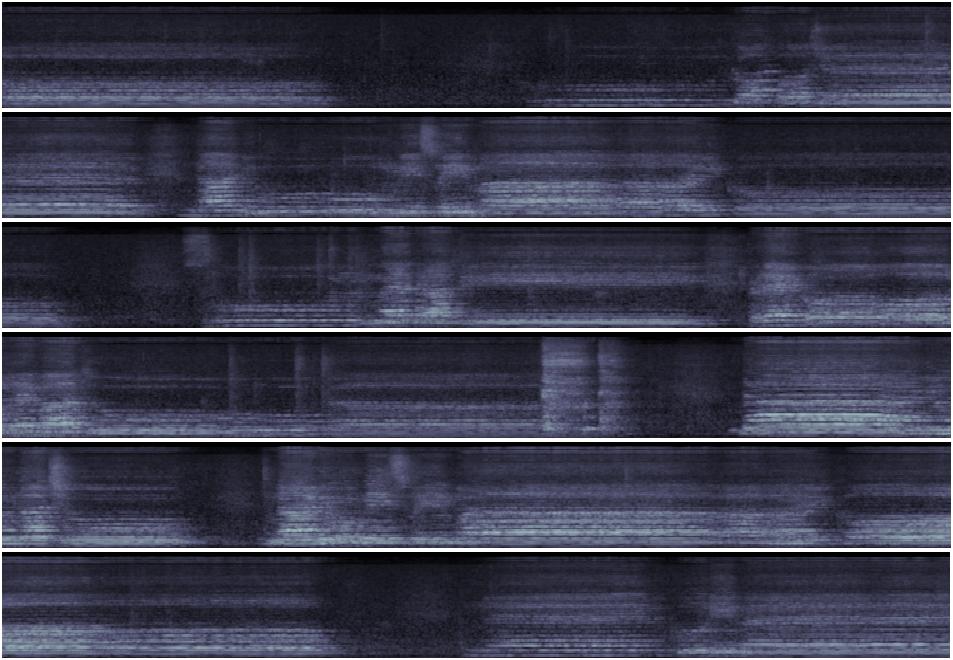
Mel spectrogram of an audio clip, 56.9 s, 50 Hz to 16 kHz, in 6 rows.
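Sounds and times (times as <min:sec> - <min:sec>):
male choir singing in harmony: 0:00.0 - 0:03.4, 0:05.2 - 0:19.8, 0:20.8 - 0:34.6, 0:35.7 - 0:51.0, 0:52.0 - 0:56.9.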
